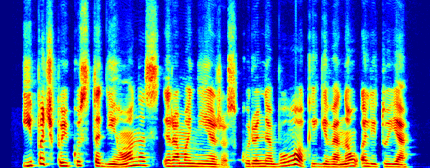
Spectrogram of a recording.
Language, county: Lithuanian, Vilnius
